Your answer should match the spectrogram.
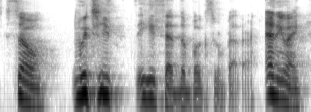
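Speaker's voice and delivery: ordinary delivery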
